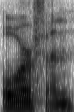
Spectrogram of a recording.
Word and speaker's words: orphan: I'm trying to move as quickly as possible from the F to the N sound. That's called a syllabic N. Basically, the N is the whole syllable. We just say the N sound. We don't need much vowel before it.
